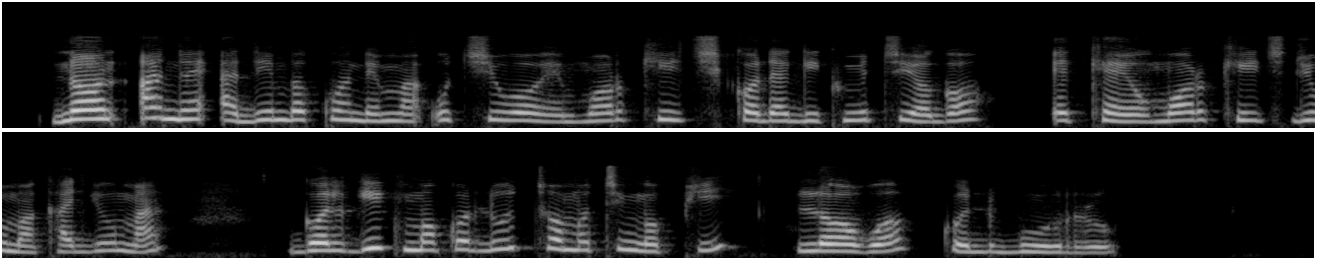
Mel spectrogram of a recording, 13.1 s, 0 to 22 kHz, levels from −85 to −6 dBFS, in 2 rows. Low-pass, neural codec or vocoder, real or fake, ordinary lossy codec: 7.2 kHz; codec, 16 kHz, 0.8 kbps, ZipCodec; fake; none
